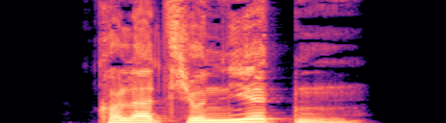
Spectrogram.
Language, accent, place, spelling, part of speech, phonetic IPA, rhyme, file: German, Germany, Berlin, kollationierten, adjective / verb, [kɔlat͡si̯oˈniːɐ̯tn̩], -iːɐ̯tn̩, De-kollationierten.ogg
- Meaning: inflection of kollationieren: 1. first/third-person plural preterite 2. first/third-person plural subjunctive II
